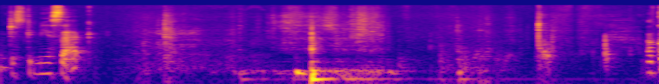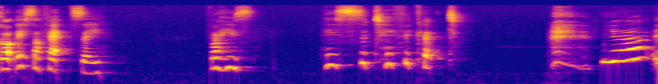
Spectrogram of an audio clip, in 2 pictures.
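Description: A woman talks with animation, close by.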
